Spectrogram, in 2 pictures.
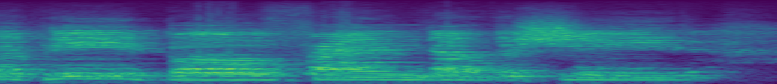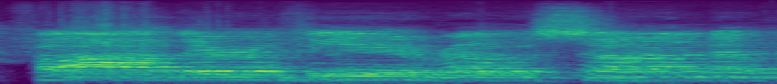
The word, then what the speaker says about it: Sidhe: That's why It rhymes with C. I was like sitting there going, People see? usually mix it with Sidhay.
